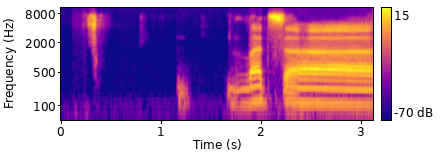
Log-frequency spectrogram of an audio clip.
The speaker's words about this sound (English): I'm clicking away. I lost my notes here.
